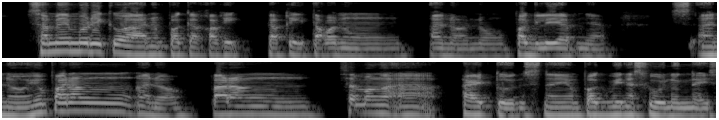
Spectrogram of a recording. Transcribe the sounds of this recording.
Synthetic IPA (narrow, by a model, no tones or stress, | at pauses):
sɐmɛːmoɾikohanɐŋpɐɡ̚kɐkɐkikɐkiːt̪ɐko̞nʊŋʔɐno̞nʊŋpɐɡlɪjɐb̚ɲa | sʔɐno̞jʊŋpaːɾɐŋʔɐno̞paːɾɐŋsɐmɐŋaʔkɐɹt̪unsnɐjʊŋpɐɡ̚mɪnɐsuːno̞ɡ̚nɐʔɪ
